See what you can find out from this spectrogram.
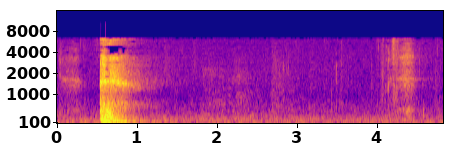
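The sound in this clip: A single loud, rough throat clear breaks over a steady low hum during a Bible reading, then the rest is quiet.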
